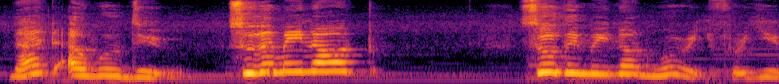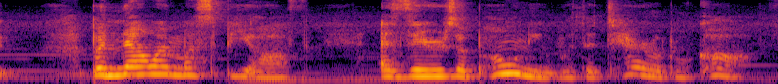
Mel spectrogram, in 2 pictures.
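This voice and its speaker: A woman's voice: fairly high pitch, animated, mellow, faint music behind, natural voice. Woman as a wise rhyming female zebra. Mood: reassuring. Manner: measured, rhyming, solemn. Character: wise, cryptic female zebra who speaks in rhymes.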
